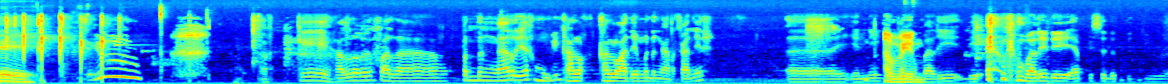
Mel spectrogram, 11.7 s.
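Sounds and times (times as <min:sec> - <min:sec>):
crowd hand clapping: 0:00.0 - 0:01.4
speech: 0:00.0 - 0:01.5, 0:03.0 - 0:11.6
laughter: 0:09.6 - 0:10.4.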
